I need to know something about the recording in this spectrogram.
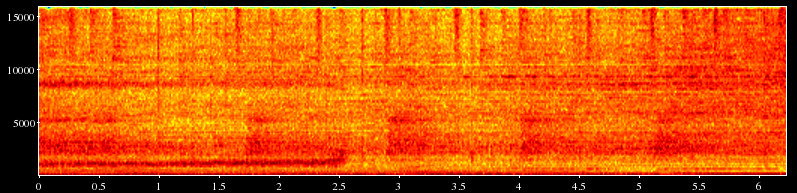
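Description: Live death metal band playing loud, with distorted guitars, bass and drums, heard from the crowd.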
